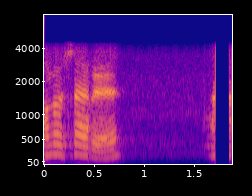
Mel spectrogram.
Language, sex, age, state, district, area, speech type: Kannada, male, 60+, Karnataka, Udupi, rural, conversation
